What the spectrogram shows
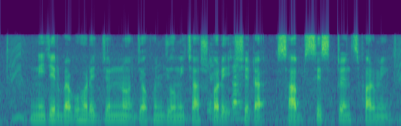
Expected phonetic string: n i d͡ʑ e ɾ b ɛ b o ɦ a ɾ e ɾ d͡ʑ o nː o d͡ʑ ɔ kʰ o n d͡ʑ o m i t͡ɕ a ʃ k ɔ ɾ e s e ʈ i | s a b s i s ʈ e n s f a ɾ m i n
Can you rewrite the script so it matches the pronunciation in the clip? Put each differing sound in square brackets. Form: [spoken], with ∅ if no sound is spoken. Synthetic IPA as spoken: n i d͡ʑ e ɾ b ɛ b o ɦ a ɾ e ɾ d͡ʑ o nː o d͡ʑ ɔ kʰ o n d͡ʑ o m i t͡ɕ a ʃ k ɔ ɾ e [ʃ] e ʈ [a] | s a b s i s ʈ e n s f a ɾ m i [ŋ]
